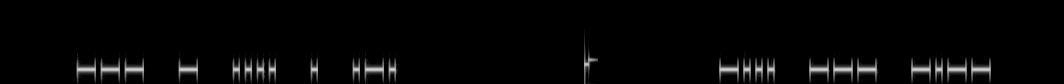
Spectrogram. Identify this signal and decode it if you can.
Morse code, heard as a keyed tone, about 20 wpm, spaced as for 14 wpm, 700 Hz. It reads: OTHER BOY
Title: 2x Character Spacing - Top 200 Words - 20wpm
